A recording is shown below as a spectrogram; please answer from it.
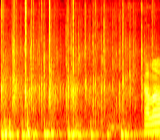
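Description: Microphone handling noise as the handheld microphone is lifted off its podium stand: a rapid run of clicks and knocks over a low rumble. Near the end a man says "Hello" into it.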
